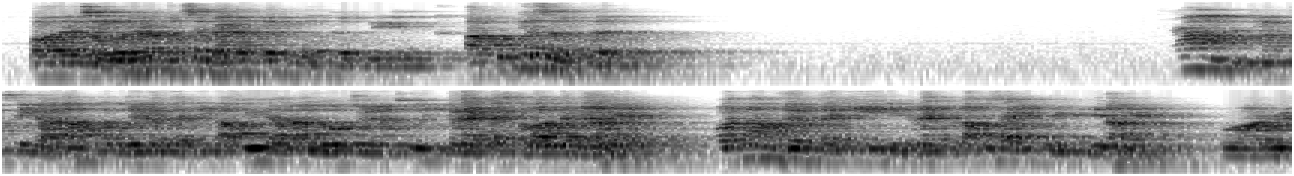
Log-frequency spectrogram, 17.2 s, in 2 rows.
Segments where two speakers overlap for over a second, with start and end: none

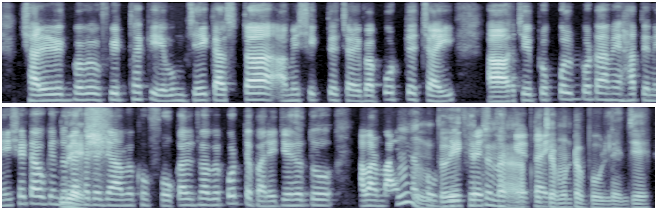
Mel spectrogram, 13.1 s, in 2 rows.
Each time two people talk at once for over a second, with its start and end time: 10.8-12.0

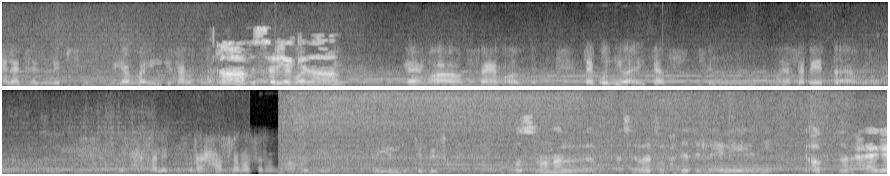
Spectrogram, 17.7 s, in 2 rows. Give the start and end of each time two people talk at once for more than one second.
2.2-3.4

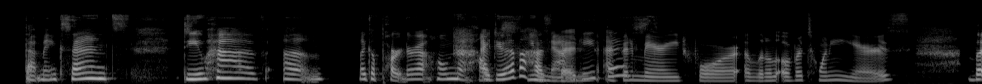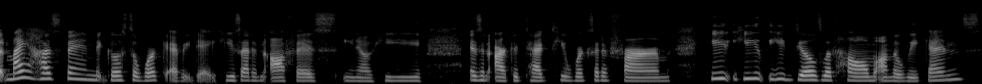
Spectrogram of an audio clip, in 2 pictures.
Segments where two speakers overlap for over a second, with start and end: 4.8-6.5

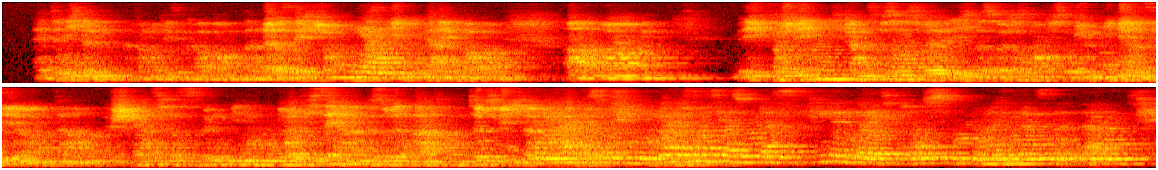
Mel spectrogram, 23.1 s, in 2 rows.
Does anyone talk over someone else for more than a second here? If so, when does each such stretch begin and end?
16.8-18.5

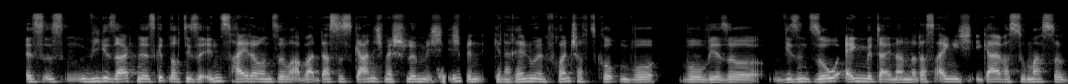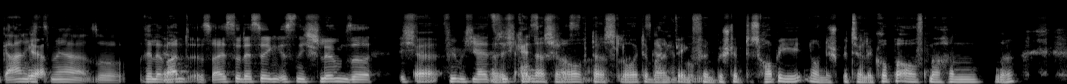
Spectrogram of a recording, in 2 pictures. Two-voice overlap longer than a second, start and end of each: 15.6-17.8

